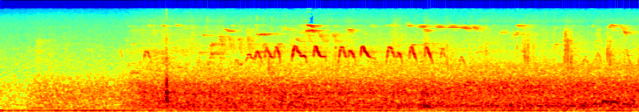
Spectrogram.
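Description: Outdoor background with a bird giving a quick run of about ten short, high chirps, starting about four seconds in. There is a single sharp click a little earlier.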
